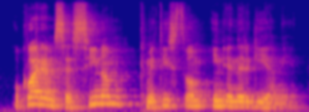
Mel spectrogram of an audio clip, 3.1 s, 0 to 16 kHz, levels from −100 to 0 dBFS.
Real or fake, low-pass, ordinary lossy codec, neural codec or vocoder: real; 14.4 kHz; none; none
